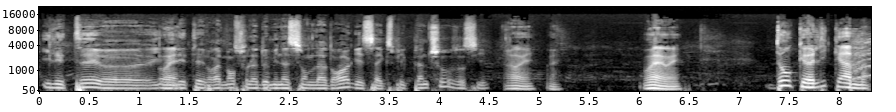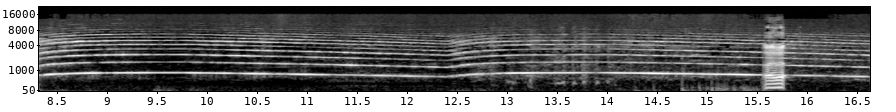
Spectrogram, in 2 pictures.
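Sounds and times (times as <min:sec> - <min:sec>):
speech: 0:00.0 - 0:05.3, 0:06.0 - 0:06.6, 0:07.4 - 0:08.4, 0:15.6 - 0:15.9
siren wailing: 0:08.2 - 0:16.6.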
